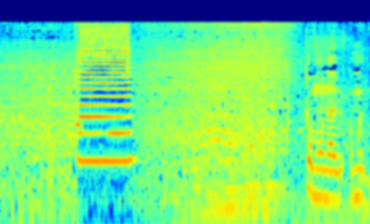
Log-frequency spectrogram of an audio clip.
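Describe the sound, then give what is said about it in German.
A loud, sustained car horn blares for about half a second over street noise as drivers honk in support of protesters in France, followed by a fainter, wavering horn-like tone near the end, with voices in the background. “Sehen Sie, die Leute hupen, ermutigen uns und diskutieren mit uns.”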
